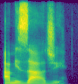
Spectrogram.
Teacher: O za é que se alonga, que se destaca. Essa é a sílaba tônica.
